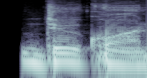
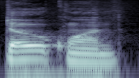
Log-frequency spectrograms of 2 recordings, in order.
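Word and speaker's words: Do Kwon: problem it's like okay duquan here dude that is you're miss pronouncing his name drew his name is like doe like dope like like like you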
